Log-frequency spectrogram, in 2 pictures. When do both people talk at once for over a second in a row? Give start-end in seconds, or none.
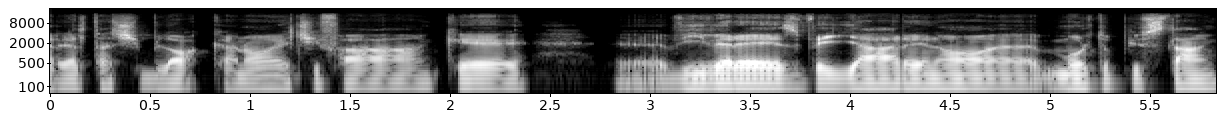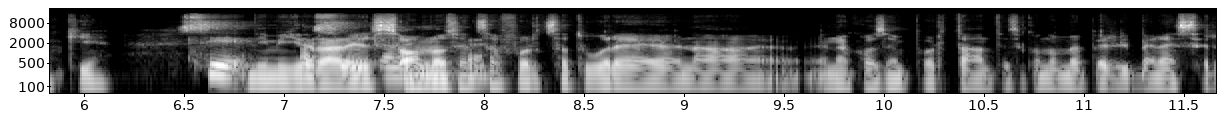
6.8-8.1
